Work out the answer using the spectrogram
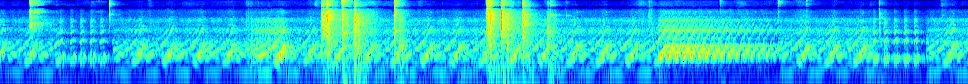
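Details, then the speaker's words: Bally pinball machine with new playfield, plunger working, kickout dirty and not working: bells, chimes and rapid solenoid clacks through a game, everything firing on cue; playfield working normally. "All right. So, you guys hear it? It works. Seems like everything's working on the playfield and everything."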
